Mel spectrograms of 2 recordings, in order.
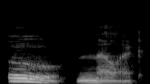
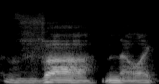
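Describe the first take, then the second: First: The first syllable is a plain oo sound. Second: The first syllable begins with a v sound. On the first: The speaker calls it right. "but u melech" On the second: The speaker calls it wrong. "not va melech"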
